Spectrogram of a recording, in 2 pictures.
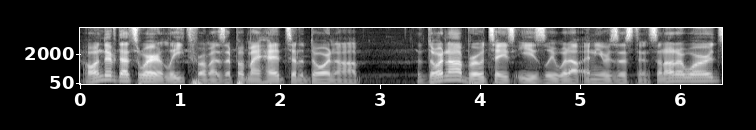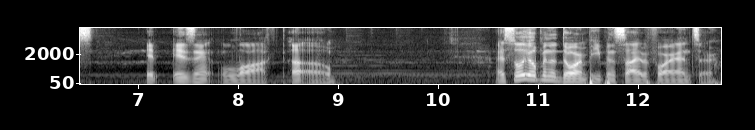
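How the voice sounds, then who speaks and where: A man's voice: low-pitched, very animated, a little fast, smooth. A man live-streaming a visual novel, reading it aloud and chatting casually in slangy asides. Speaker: game streamer. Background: music.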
